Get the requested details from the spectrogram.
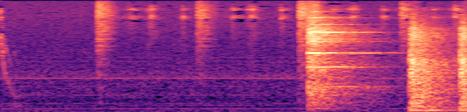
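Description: Two loud, ringing metallic clanks of a hammer striking a pipe in a video game, triggered by pressing the enter key once every half beat, spaced about half a second apart, following a few faint taps over a low steady hum.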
